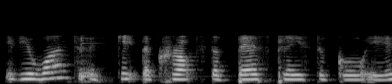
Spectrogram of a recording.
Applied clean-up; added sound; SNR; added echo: neural mask model DeepFilterNet 3.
